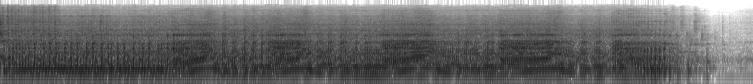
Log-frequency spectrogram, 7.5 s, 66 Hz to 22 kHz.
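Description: A 1988 Honda Elite scooter with no oil in the engine starts up and runs loud and close, its engine revving and rumbling unevenly for several seconds before it dies and goes quiet.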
